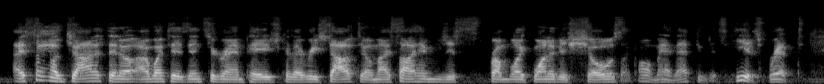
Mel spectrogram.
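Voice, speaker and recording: An unremarkable speaking voice from a man with an American accent, medium pitch, fairly even intonation, a fairly quick pace, hardly any pauses and big swings in loudness. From Buffalo, New York. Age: 40s. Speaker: carnivore diet youtuber. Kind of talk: casual chat.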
